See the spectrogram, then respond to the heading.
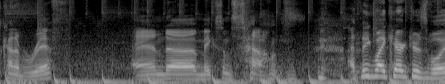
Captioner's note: chuckling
